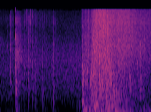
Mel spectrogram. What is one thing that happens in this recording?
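A tree cracks and crashes to the ground.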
